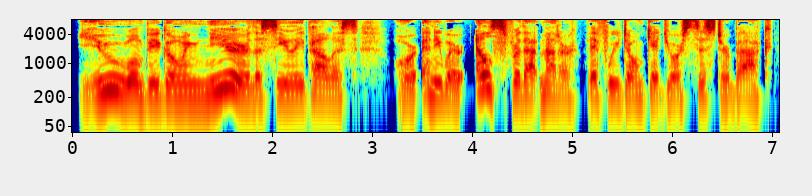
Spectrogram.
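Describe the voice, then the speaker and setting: A woman voicing a stern, angry middle-aged baron with a gruff, commanding manner in an audiobook. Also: lowish voice, a little slow, mellow, dry recording, studio quality. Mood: furious.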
